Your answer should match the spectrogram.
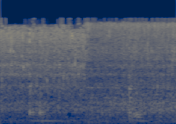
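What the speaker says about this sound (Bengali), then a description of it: "ভালো করে কষিয়ে নিব যতক্ষণ না পর্যন্ত আমার তেল উপরে ভেসে ওঠে ততক্ষণ পর্যন্ত কষাতে থাকবো" Duck meat sautéing in oil in a pan gives a continuous, moderately loud sizzle with soft stirring scrapes, with no voices over it.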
